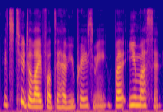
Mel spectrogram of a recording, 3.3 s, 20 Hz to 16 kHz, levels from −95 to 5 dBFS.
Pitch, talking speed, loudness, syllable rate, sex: 230 Hz, 185 wpm, -17 LUFS, 4.6 syllables/s, female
